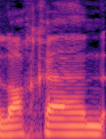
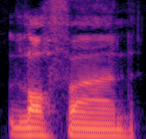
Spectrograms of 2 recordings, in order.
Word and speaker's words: Lough Erne: It should have been Lough Erne, not Lough Erne.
